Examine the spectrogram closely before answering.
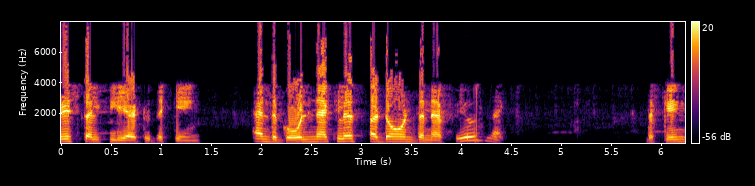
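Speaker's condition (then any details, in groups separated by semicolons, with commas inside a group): No condition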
